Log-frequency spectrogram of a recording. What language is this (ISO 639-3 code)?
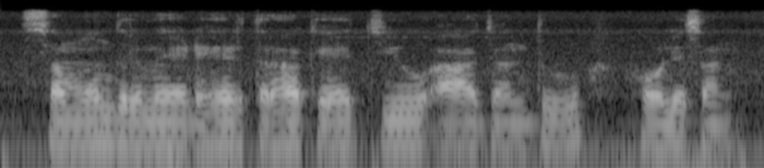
bho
